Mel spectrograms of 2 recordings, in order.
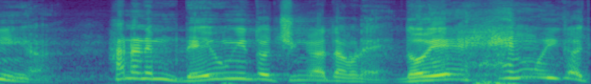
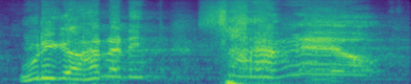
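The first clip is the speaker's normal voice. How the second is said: mock proud boast; 11 semitones higher, 4 dB louder than usual. Mocking believers' boast.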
